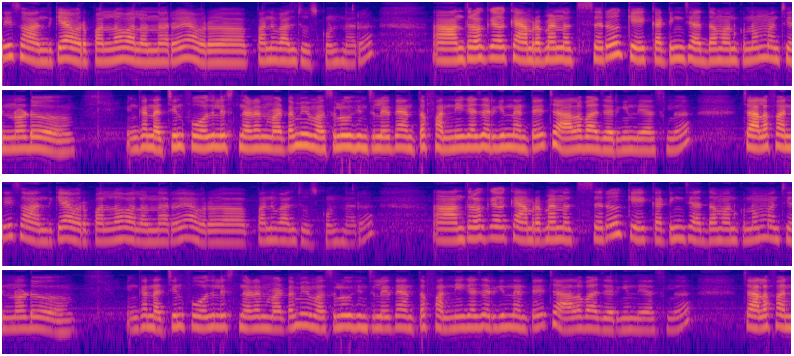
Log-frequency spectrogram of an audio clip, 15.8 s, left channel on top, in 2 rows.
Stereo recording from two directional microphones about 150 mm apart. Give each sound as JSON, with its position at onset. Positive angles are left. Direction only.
{"t": 0.0, "sound": "speech", "side_deg": 35}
